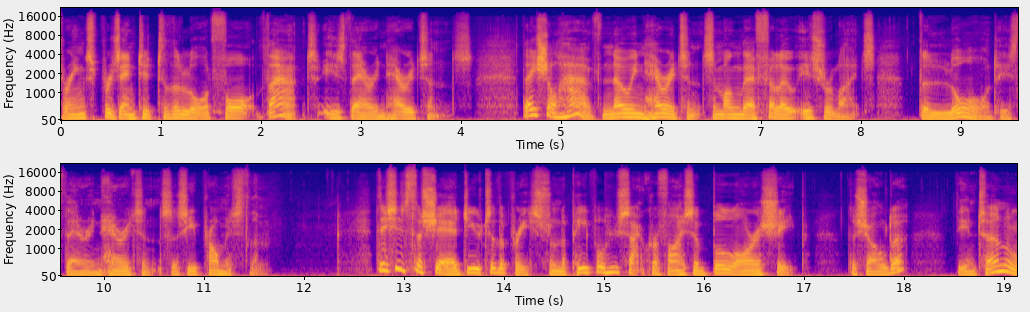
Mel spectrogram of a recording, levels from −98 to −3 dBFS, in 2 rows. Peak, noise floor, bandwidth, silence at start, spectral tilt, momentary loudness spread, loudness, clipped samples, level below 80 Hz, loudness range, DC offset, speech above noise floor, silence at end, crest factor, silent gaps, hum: -8 dBFS; -45 dBFS; 19 kHz; 0 s; -5 dB/octave; 11 LU; -20 LUFS; under 0.1%; -42 dBFS; 4 LU; under 0.1%; 25 dB; 0 s; 12 dB; none; none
